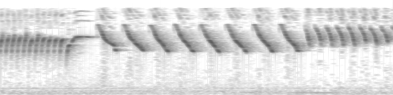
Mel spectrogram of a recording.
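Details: Canary song meant to spur other caged birds into singing: a rapid trill of short notes, then a rising whistle, then a series of fast downward-sweeping slurred notes repeated about four per second, ending in a quick high trill.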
